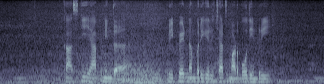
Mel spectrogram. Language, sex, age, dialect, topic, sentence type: Kannada, male, 36-40, Dharwad Kannada, banking, question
